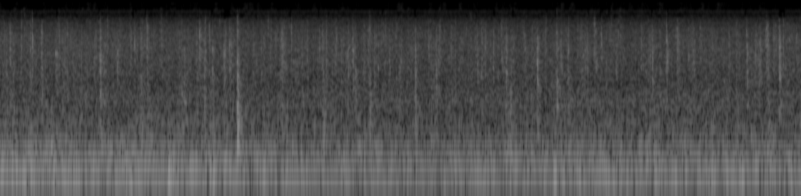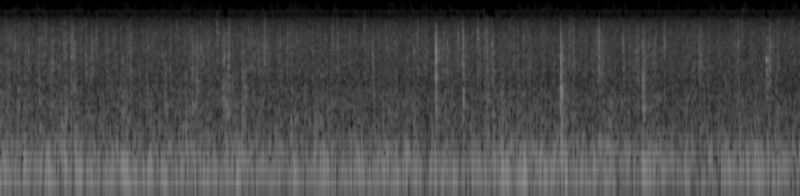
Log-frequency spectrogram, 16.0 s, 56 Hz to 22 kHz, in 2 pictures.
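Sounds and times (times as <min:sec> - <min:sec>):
burning wood crackling: 0:00.0 - 0:16.0
low rumble of flames: 0:00.0 - 0:16.0.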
